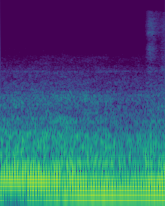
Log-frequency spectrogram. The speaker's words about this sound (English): It's a helicopter going through.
